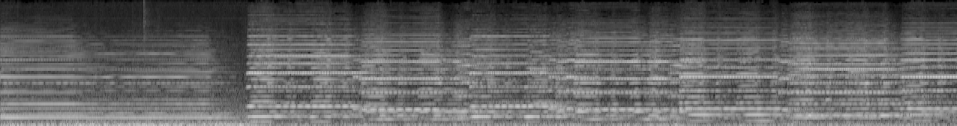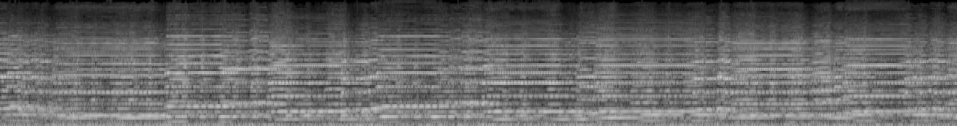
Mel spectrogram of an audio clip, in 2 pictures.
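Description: Solo piano accordion, a red Pistelli, playing: a held chord for about the first four seconds, then a fast-moving melody over bass notes.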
